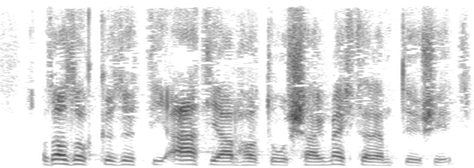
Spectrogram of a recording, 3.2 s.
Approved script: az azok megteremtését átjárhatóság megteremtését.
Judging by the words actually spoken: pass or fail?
fail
